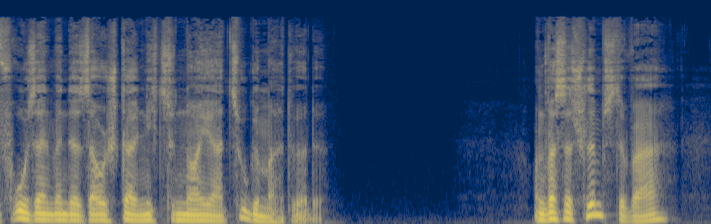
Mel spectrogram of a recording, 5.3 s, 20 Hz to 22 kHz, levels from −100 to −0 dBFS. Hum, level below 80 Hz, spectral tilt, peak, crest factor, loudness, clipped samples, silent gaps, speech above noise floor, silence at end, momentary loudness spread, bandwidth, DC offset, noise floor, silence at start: none; -38 dBFS; -6 dB/octave; -2 dBFS; 18 dB; -20 LUFS; under 0.1%; none; 56 dB; 0.35 s; 11 LU; 16 kHz; under 0.1%; -75 dBFS; 0 s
